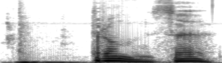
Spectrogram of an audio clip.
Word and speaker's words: Tromsø: In Norwegian pronunciation, Tromsø. Tromsø. Is that it? Tromsø. Is that it? No, that doesn't sound right.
